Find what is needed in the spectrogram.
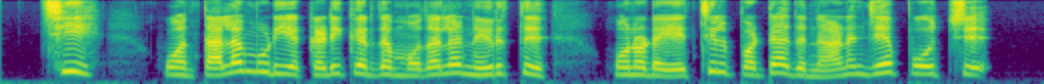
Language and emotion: Tamil, disgusted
